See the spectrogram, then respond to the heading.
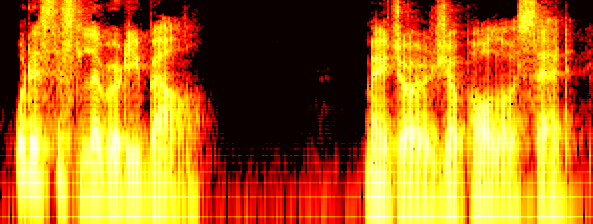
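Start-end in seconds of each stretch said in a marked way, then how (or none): none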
